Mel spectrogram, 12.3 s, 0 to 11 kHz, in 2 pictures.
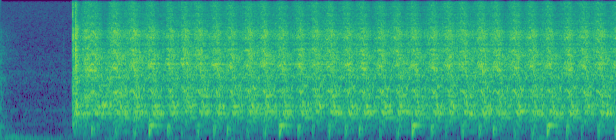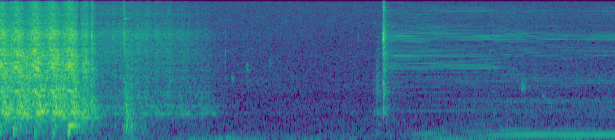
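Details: Ford F-250 XLT 7.3L IDI diesel, new injectors, mechanical lift pump bypassed with a hose, glow plugs cycled, ether tried: steady cranking about three compressions a second for six seconds, never catches; crank no start, injection pump suspected too weak.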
